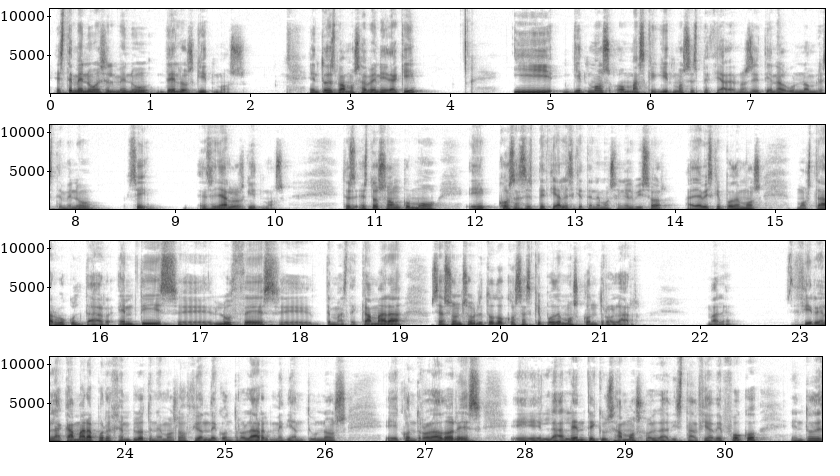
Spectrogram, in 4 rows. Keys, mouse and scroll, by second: 0.6 click, 13.2 click.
